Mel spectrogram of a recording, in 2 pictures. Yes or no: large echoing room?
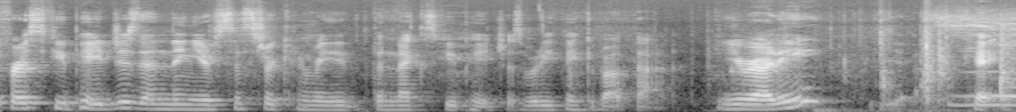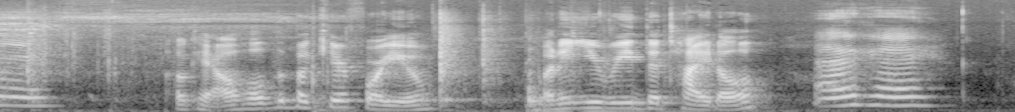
no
